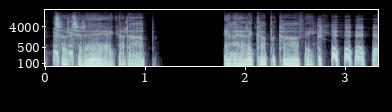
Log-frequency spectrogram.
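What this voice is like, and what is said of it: Calm public-radio announcer voice. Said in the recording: “that was your NPR impression”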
